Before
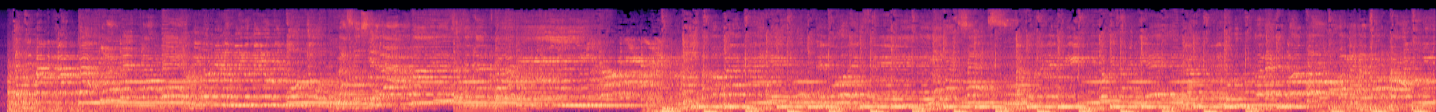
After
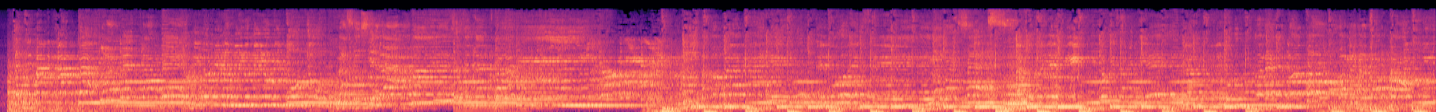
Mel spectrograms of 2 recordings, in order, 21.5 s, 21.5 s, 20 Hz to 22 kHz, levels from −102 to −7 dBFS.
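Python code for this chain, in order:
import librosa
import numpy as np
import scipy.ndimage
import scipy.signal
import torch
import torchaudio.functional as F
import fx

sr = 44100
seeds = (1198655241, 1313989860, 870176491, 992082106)

p1 = x + fx.echo_single(x, sr, ms=94, db=-20.5, dry=0)
y = fx.env_flatten(p1, sr, amount_pct=100, at=(14.64, 16.24))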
